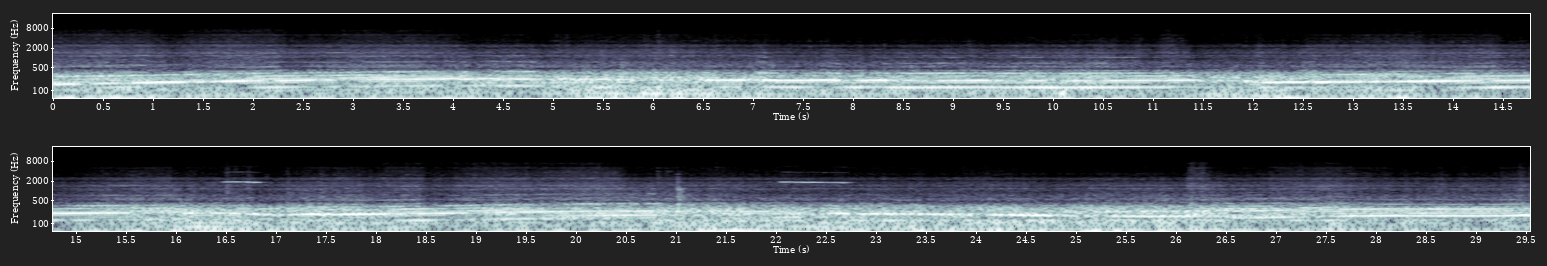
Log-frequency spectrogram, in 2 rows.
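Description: Race-prepared Chevrolet Camaro's V8 engine heard from inside the stripped cockpit, running hard under racing load, its pitch climbing and dropping repeatedly with throttle and gear changes.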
